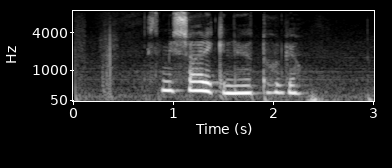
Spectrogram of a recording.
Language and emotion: Russian, sad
